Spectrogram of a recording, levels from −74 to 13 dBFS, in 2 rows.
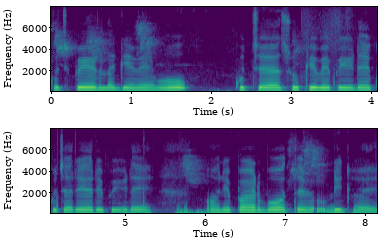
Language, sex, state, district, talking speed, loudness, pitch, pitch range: Hindi, female, Rajasthan, Bikaner, 160 wpm, -15 LUFS, 210 Hz, 210-220 Hz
